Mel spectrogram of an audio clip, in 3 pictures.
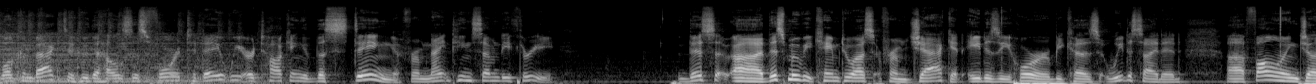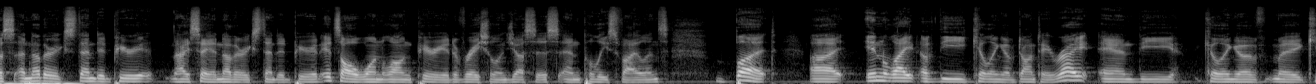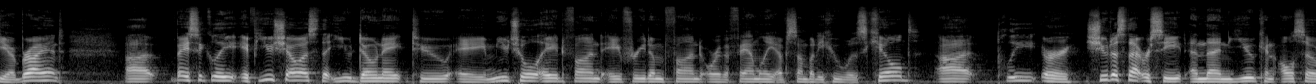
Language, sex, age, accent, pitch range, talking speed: English, male, 30-49, American, 120-160 Hz, 165 wpm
